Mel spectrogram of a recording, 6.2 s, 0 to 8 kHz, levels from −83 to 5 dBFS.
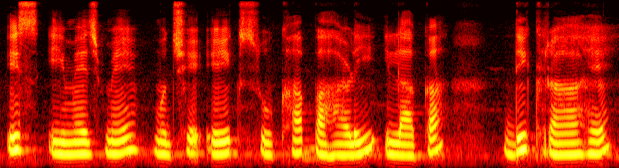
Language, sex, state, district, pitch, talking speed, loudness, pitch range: Hindi, female, Gujarat, Valsad, 170 Hz, 105 wpm, -17 LUFS, 165-200 Hz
